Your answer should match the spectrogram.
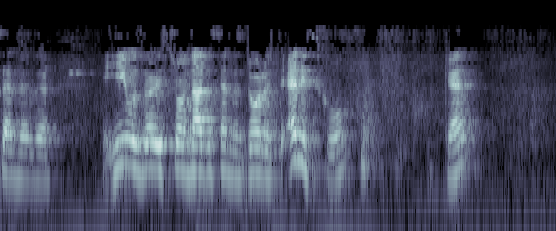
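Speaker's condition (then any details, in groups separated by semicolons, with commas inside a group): No condition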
